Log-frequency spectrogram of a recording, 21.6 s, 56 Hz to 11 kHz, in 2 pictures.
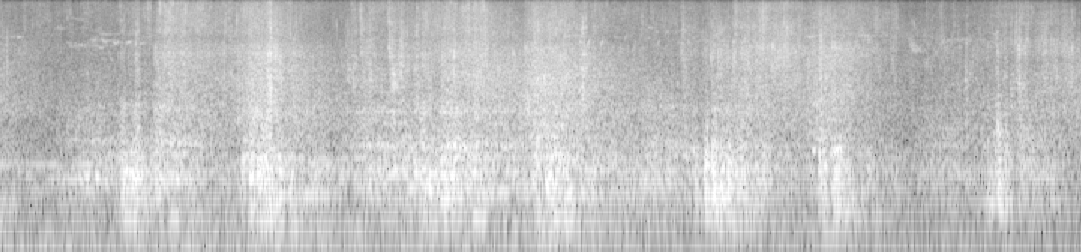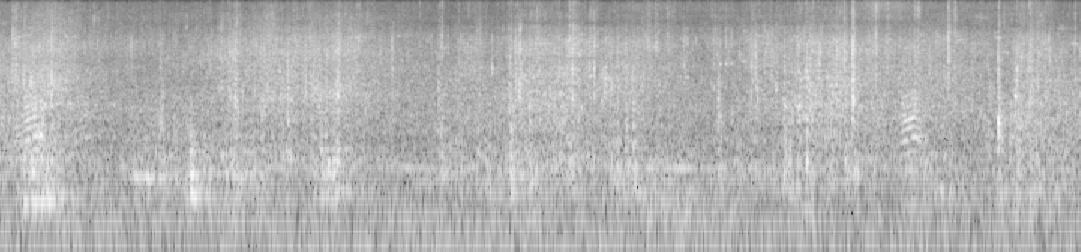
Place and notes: Taplow. Bridge over the Thames.
Rowers on the River Thames passing under the railway bridge (The brick bridge was designed by Isambard Kingdom Brunel and is commonly referred to as 'The Sounding Arch' due to its' distinctive echo).
Taplow, Buckinghamshire, UK, 5 March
